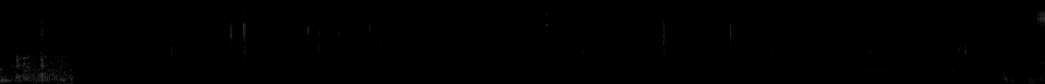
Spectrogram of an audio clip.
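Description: Near silence, with a few faint clicks and crinkles of thin cardboard as die-cut hexagons are pressed out of a printed card sheet.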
